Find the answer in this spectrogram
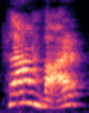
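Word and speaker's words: Llanfairpwll: this long name Village which I will pronounce in a short way plumvar in 1998 aged 13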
